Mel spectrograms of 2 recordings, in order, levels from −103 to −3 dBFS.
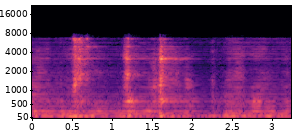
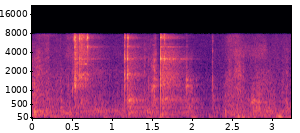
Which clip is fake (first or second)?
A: first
